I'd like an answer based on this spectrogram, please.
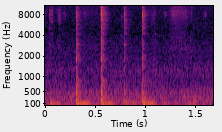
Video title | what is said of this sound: Crosman Pellet Pistol 1322 Steel Breach Installation | a little cheaper, a little more hollow feeling than this. You can even hear it when you tap on it.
